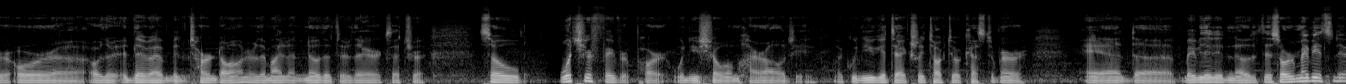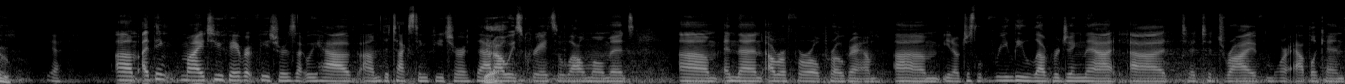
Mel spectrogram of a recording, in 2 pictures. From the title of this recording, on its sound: Live from SHRM 2022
